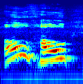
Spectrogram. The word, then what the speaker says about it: Ojo: mixed reality headset the oho 500 and it's written Oh Jo Oh Jo 500 but is being pronounced as oho 500 and they might have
